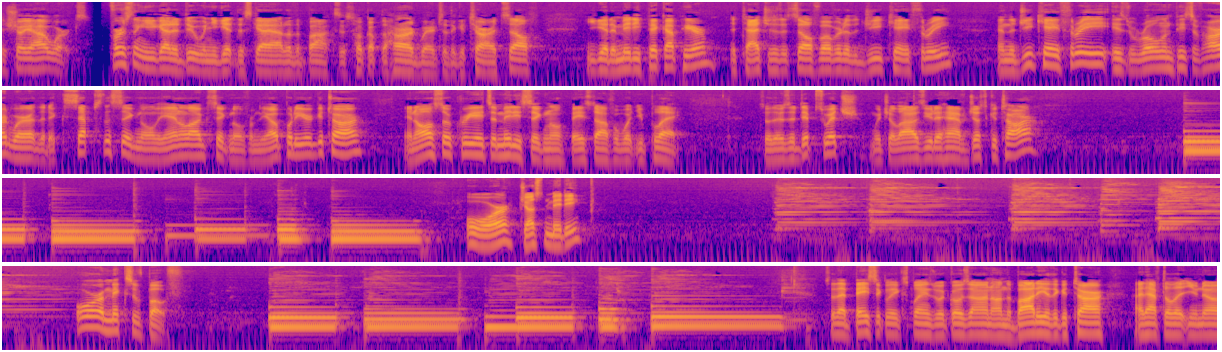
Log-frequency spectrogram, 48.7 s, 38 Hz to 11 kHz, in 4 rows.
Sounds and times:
Speech: 0.0 - 19.0, 19.8 - 22.6, 29.0 - 30.2, 37.3 - 38.4, 44.8 - 48.6.

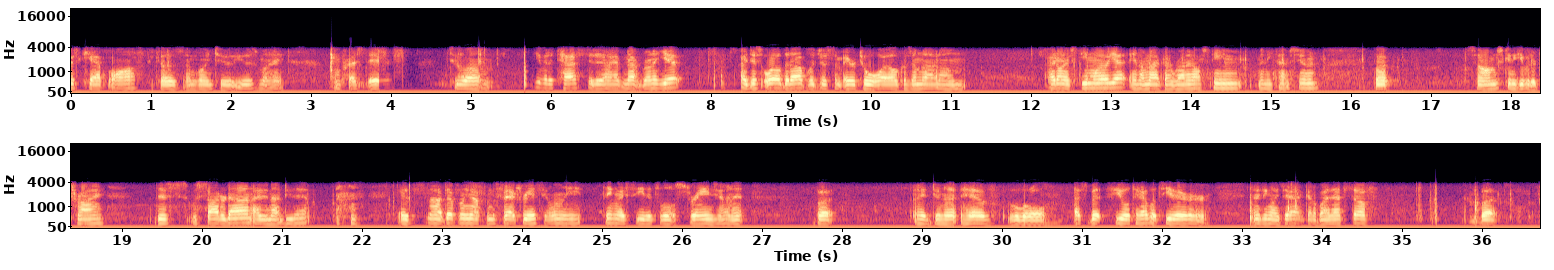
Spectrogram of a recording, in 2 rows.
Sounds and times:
Speech: 0.0 - 4.1, 4.7 - 7.7, 8.4 - 11.2, 12.1 - 15.7, 16.3 - 16.6, 17.4 - 18.8, 19.4 - 21.4, 22.4 - 26.8, 27.7 - 28.0, 28.9 - 34.7, 35.8 - 36.4.

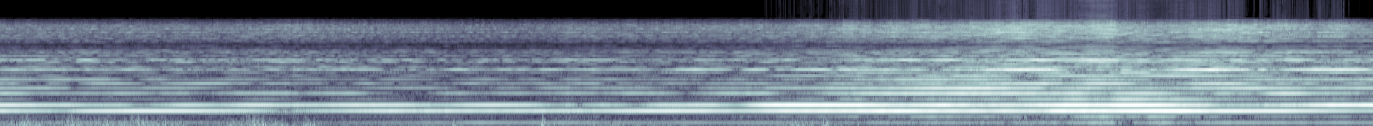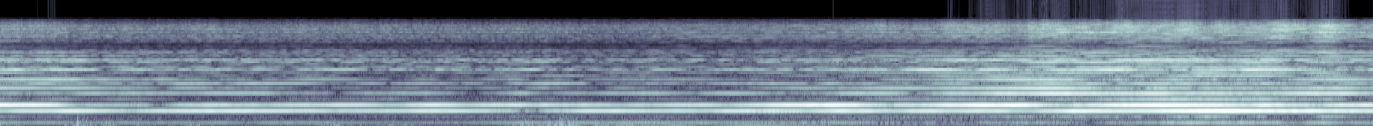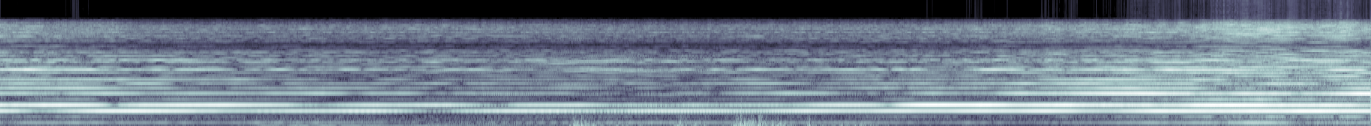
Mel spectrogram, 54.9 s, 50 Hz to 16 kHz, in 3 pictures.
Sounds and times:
Civil defense siren: 0.0 - 54.9.

